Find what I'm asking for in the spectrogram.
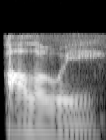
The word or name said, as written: Alawi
